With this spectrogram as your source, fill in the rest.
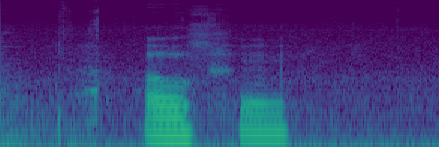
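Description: Two short electronic menu tones chime, one after the other.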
